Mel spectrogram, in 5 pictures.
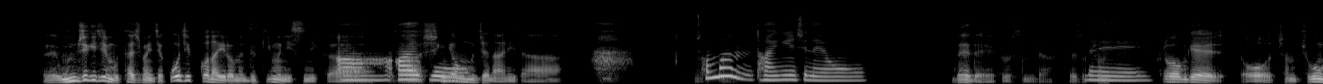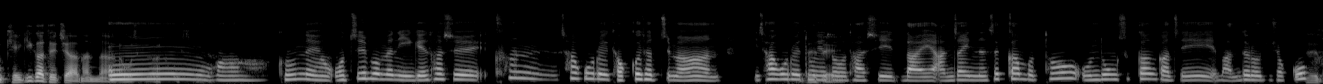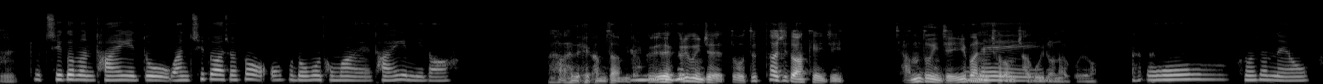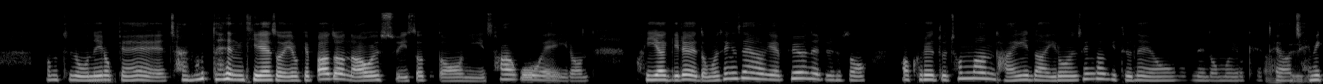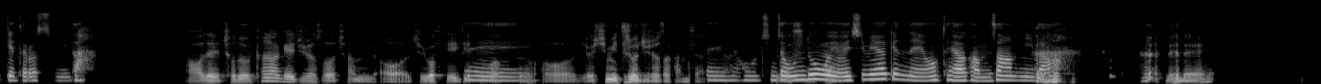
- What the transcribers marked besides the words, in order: gasp; tapping; laughing while speaking: "아"; laugh; laugh; laughing while speaking: "잘못된"; laughing while speaking: "들어 주셔서"; laugh
- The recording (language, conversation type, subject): Korean, podcast, 잘못된 길에서 벗어나기 위해 처음으로 어떤 구체적인 행동을 하셨나요?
